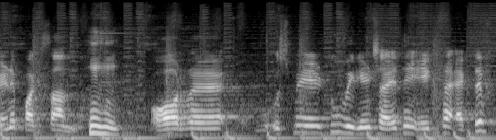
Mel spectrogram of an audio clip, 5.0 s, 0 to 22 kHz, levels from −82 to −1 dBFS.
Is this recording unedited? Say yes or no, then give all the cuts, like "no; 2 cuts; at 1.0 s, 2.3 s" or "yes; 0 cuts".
yes; 0 cuts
